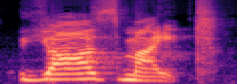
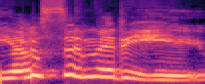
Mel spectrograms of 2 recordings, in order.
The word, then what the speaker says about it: Yosemite: pronunciation is abysmal um yazmite I thought it was yasmite national park for literally like 25 years of my life I was like what had no idea why would it be Yosemite why I'm I'm really excited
